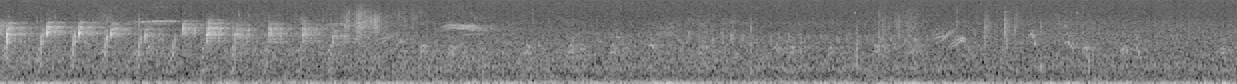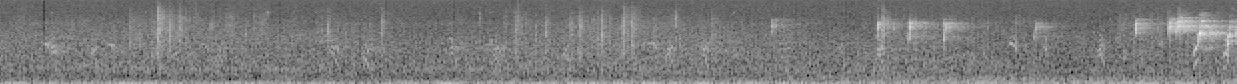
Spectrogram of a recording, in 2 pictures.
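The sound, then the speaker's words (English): Many birds and chicks call repeatedly in short, high chirps and occasional quack-like squawks, scattered over a steady low rush of stream water, with no talking. “Can't see any of the birds at present. They've all moved across the stream.”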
